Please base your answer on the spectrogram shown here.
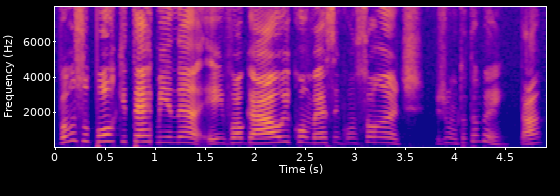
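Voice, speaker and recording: Lady teacher explaining poetry meter, bright voice, dry close mic, keeps asking if u get it. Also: high-pitched, normal speed, no echo. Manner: explanatory, checks understanding with tags like "tá?" and "né?". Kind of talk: video lesson explaining poetic meter.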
